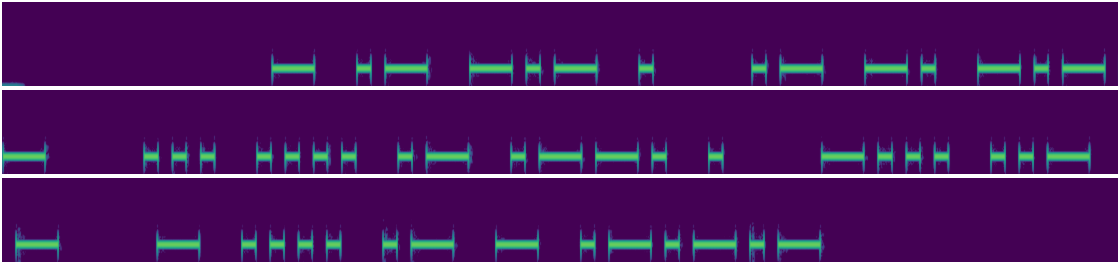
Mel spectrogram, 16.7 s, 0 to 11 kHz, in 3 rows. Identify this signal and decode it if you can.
Morse code, heard as a keyed tone, about 17 wpm, 700 Hz. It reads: TAKE ANY SHAPE BUT THAT.
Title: Sentences from Top 1000 Words - Review Part 3 - 17wpm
